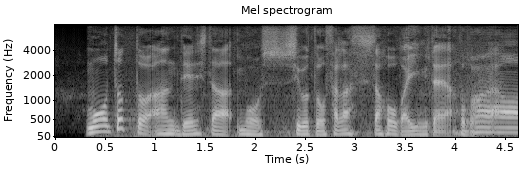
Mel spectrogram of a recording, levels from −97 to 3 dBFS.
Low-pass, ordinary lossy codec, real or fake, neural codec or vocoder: none; none; fake; codec, 16 kHz, 2 kbps, X-Codec, HuBERT features, trained on LibriSpeech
